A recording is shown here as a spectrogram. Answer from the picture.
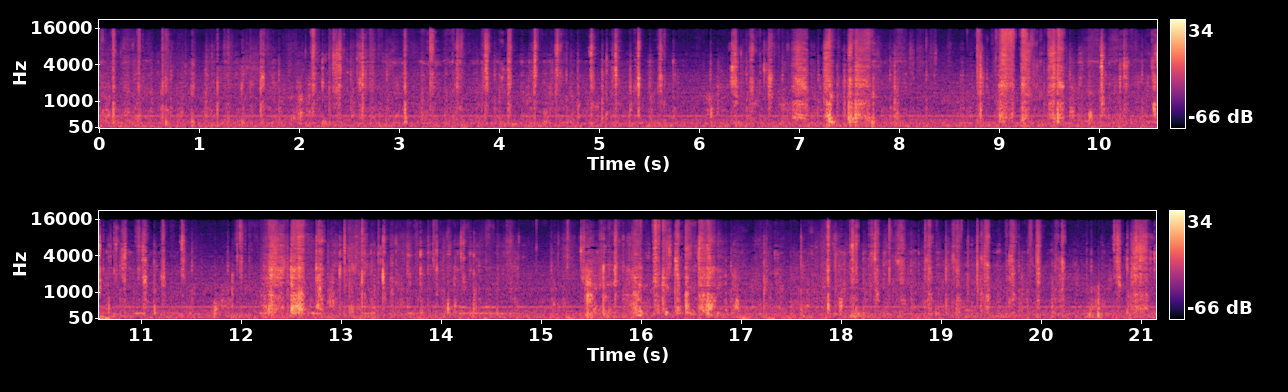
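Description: Close-miked eating: wet chewing and lip smacks on braised pork hock, with irregular sharp clicks and smacks coming in clusters.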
